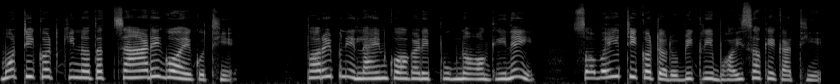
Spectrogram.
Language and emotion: Nepali, sad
